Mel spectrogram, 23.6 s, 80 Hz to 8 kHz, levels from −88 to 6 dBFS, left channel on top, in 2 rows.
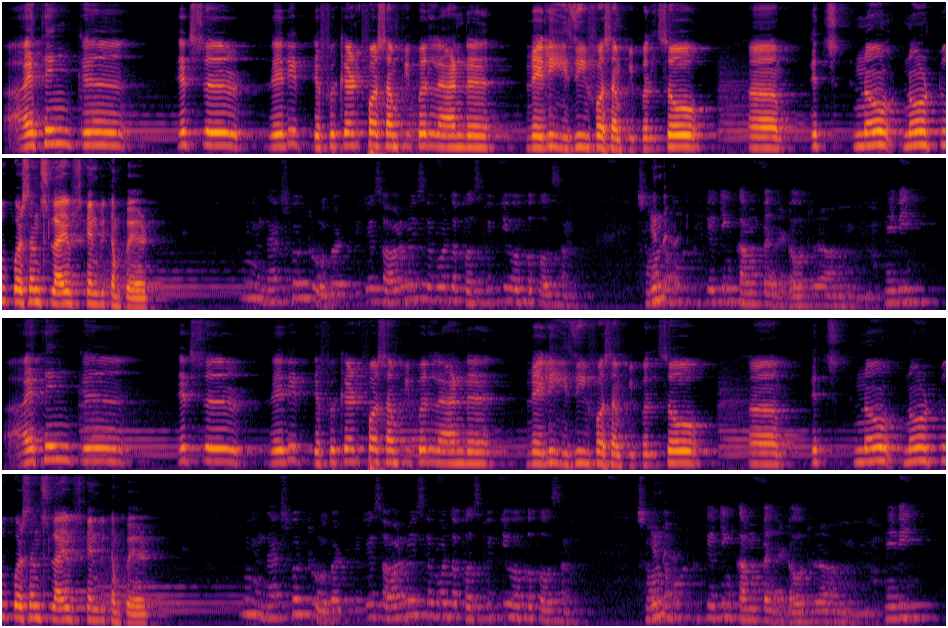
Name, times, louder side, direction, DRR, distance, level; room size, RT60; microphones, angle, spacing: voice 1, 0.1-1.6 2.2-6.2 6.6-8.8 9.3-13.6 19.9-20.1, left 5 dB, 50° left, 0.4 m, -25 dB
sound 1, 0.9-19.2, equal, 10° right, 5.2 m, -51 dB
voice 2, 14.7-18.9 19.7-23.3, right 1 dB, 30° right, 4.1 m, -41 dB
25.0 x 10.0 x 4.1 m
head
